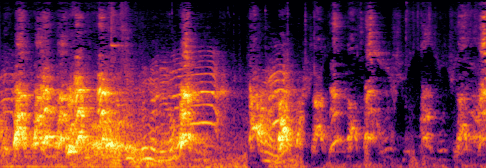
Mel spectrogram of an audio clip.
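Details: Shelter dogs at the Yangsan Mindeulle Shelter during a volunteer visit, several barking and yelping in dense overlapping bursts for about three seconds, then sparser, shorter calls, with human voices mixed in throughout.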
